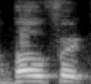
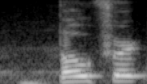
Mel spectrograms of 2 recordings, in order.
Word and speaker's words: Beaufort: But yeah, anything in particular that you want to see between Beaufort, North Carolina, and Buford, South Carolina. They're spelled the same, they look the same, but they're pronounced differently.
